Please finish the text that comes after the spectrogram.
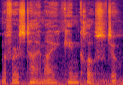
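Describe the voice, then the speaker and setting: An actor playing a sinister, machine-bound brain entity in an audio drama, measured, formal and cruelly menacing. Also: male voice, on the low side, fairly even intonation, fairly bright tone, a little hiss or hum. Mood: calm menace.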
